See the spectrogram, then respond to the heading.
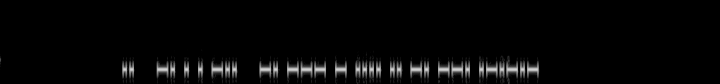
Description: Morse code, heard as a keyed tone, about 36 wpm, 700 Hz. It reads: I NEED NOTHING.
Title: Sentences from Top 1000 Words - Review Part 1 - 35wpm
